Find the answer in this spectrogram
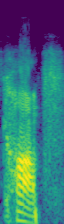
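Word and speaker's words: Kämpf: to play it David Camp no it's comp it's k a m PF that is pronounced comp Camp holds if you're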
